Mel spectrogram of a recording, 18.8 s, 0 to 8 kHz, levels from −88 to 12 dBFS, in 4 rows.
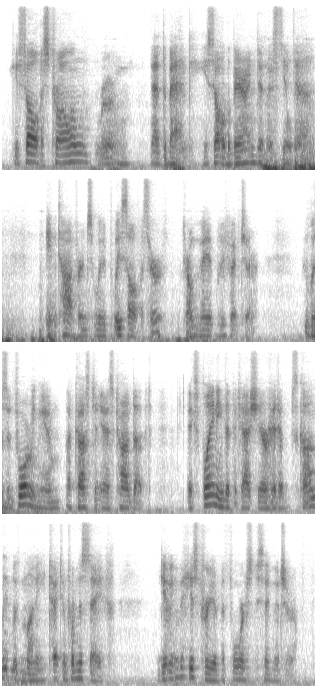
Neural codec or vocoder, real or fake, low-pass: codec, 16 kHz, 0.5 kbps, FunCodec, trained on Chinese and English, 25 frames a second; fake; 7.2 kHz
